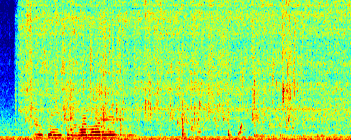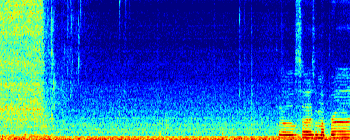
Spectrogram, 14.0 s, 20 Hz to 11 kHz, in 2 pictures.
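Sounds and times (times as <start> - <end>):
faucet running water: 0.3 - 8.6.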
